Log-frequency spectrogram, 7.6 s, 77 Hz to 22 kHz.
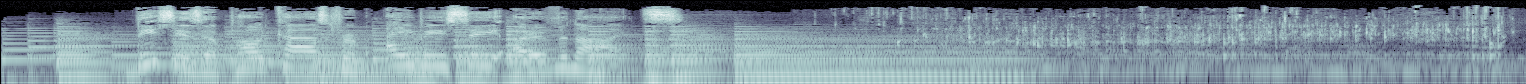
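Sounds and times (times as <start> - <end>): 
speech: 0.7 - 3.7
liquid pouring into a vessel: 4.1 - 7.6.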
